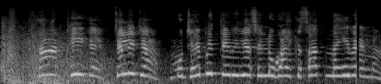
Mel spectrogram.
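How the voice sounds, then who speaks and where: A cartoonish character voice squeaks at an extremely high pitch. Sound effects play in the background. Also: moderate pace. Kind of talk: comic overacting.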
